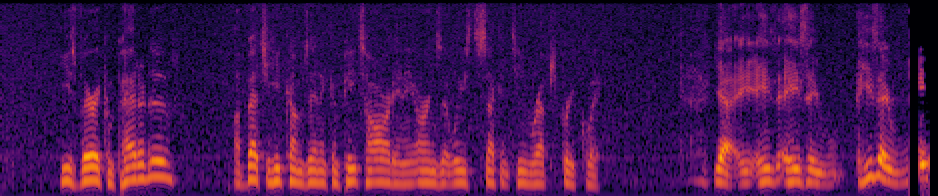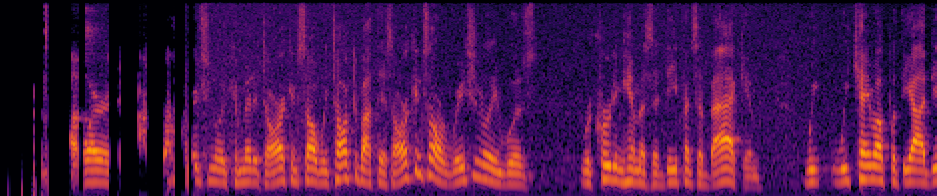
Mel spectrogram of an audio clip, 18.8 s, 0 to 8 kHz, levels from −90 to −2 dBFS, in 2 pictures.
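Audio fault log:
9.05 to 11.23 s, other side's voice leaking through: brief scraps of a second voice at 9.05, 9.7, 10.07, 10.74 and 11.03 s, from about 5 dB to about 20 dB below the talker, likely loudspeaker echo the canceller missed. Unlike suppression, something is added rather than taken away.
9.08 to 10.2 s and 10.46 to 11.33 s, speech suppressed in double talk: the talker's level drops, by as much as about 40 dB, for roughly a second in each stretch. The likely cause is the echo canceller muting both voices while they overlap, so speech is lost rather than an extra voice appearing.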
